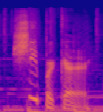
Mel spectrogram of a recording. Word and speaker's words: Schipperke: This week's breed of the week is a Schipperke, or if you're from Belgium, correctly pronounced as Schipperker.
